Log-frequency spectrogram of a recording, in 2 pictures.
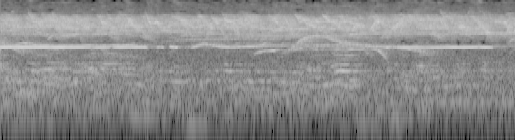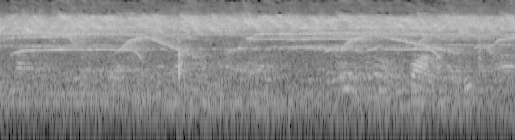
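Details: Caged white-eye with half its wing feathers missing, still in full song: nonstop shrill, fast twittering high up, broken by arching whistled glides and a few short buzzy notes.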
